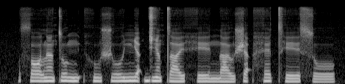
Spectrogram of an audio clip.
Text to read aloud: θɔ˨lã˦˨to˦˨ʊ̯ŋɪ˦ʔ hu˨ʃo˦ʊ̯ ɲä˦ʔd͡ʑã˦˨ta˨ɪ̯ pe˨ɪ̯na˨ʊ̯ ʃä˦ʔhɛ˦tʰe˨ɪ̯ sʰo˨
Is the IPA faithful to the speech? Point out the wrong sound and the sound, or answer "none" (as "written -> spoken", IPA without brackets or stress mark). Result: p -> h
